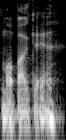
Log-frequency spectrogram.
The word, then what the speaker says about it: Mobage: So yeah, as far as I know, it's Mobage is the pronunciation.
